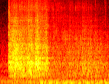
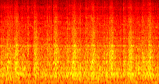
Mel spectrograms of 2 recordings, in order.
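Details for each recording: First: Salvage-auction Kawasaki Mule side-by-side after spark plug cleaning, old gasoline suspected no longer flammable; catches straight away with a loud burst without choke, then settles within a second into a steady even idle: clean, healthy start. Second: Salvaged Kawasaki Mule side-by-side, choke partly pulled: steady cranking at about two to three turns a second with faint attempts to fire that never catch. Engine isn't seized and turns over; cranks but won't start, stale fuel suspected.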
